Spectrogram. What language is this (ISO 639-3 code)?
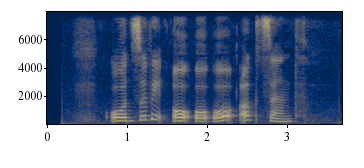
rus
